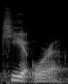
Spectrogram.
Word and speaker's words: Kia ora: Kia Ora, is that what you Kia said? Ora, is that how you say it? Kia Ora.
